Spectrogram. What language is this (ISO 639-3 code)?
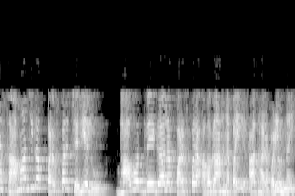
tel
